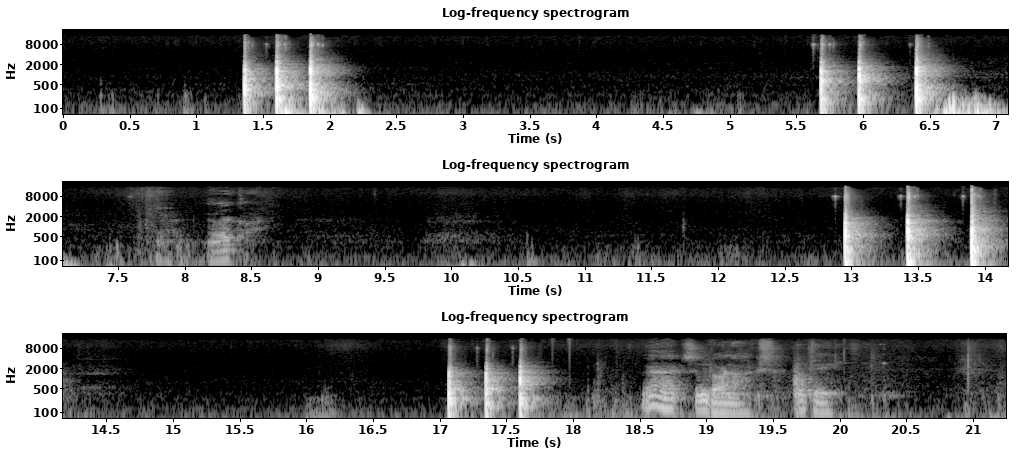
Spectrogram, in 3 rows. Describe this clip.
Simple. Knocking on wooden door. SonyMD (MZ-N707)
